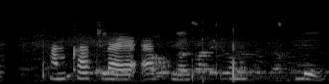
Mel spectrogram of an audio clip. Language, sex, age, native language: Icelandic, female, 9, Icelandic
